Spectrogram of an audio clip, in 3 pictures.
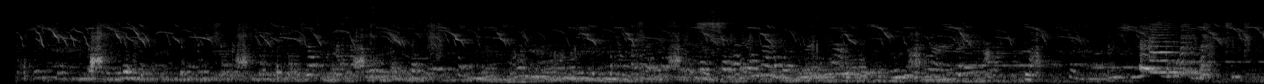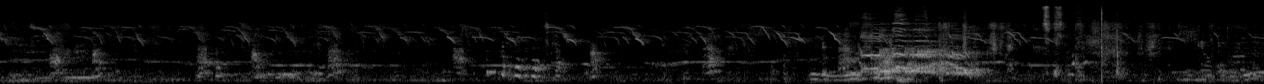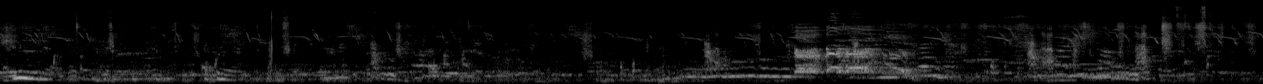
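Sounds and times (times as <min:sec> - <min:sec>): chickens clucking: 0:00.2 - 0:37.9
small birds chirping: 0:00.2 - 0:37.9.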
